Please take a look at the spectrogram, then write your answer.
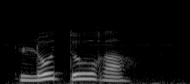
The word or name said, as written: L'odorat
